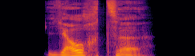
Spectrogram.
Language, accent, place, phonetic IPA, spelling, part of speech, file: German, Germany, Berlin, [ˈjaʊ̯xt͡sə], jauchze, verb, De-jauchze.ogg
- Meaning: inflection of jauchzen: 1. first-person singular present 2. first/third-person singular subjunctive I 3. singular imperative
